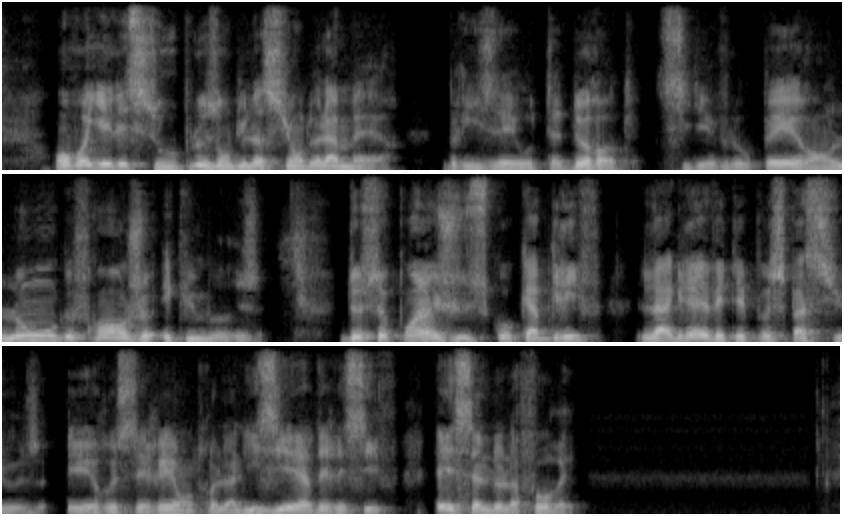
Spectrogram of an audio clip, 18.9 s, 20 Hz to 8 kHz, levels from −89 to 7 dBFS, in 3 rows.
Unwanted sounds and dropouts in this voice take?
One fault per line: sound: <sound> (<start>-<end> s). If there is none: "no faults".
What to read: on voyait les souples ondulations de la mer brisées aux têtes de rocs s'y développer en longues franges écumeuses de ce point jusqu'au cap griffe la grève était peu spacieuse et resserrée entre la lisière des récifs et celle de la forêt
no faults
